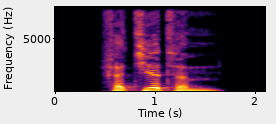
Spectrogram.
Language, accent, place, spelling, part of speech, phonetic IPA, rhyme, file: German, Germany, Berlin, vertiertem, adjective, [fɛɐ̯ˈtiːɐ̯təm], -iːɐ̯təm, De-vertiertem.ogg
- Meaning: strong dative masculine/neuter singular of vertiert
